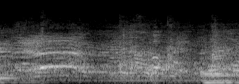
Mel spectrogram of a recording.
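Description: Voices chattering in a lull in a live band's playing, with a pitched voice-like line bending up and down about half a second in; the band's bass comes back in loudly at the very end.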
